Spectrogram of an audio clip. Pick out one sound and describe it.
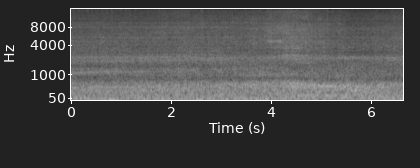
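Wind rumbles and buffets loudly against a microphone outdoors.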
